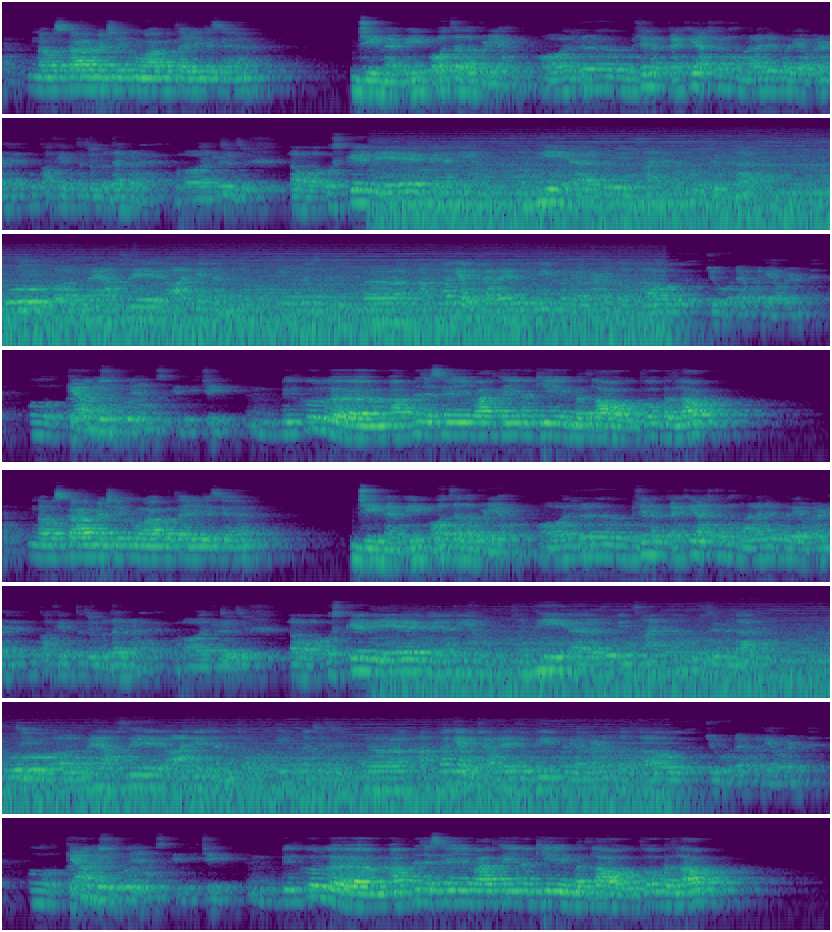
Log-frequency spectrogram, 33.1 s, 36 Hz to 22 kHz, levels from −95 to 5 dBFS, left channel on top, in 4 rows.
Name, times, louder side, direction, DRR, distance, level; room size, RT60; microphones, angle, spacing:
voice 1, 0.3-2.5 5.7-5.9 9.1-9.3 10.5-10.8 15.6-15.8 16.7-17.0 19.6-20.0 25.5-26.2 27.3-31.8, equal, 10° right, -10 dB, 0.9 m, -30 dB
voice 2, 3.5-15.9 16.6-24.6 25.1-25.8 26.1-27.0, left 1 dB, 50° right, -7 dB, 0.9 m, -36 dB
sound 1, 11.9-23.2, left 3 dB, 90° left, 0.3 m, -41 dB
3.3 x 2.2 x 2.4 m, 1.1 s
head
